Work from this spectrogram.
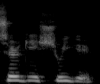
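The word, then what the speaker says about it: Сергей Шойгу: current russian defence minister uh his name is sergey shuigu uh i i know that's not how you spell it but that's how you pronounce it that's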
